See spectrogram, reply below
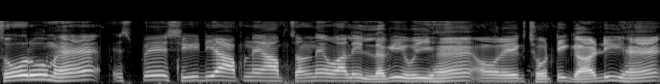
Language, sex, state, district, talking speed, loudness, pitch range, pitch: Hindi, male, Rajasthan, Bikaner, 155 wpm, -17 LUFS, 150-180 Hz, 165 Hz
